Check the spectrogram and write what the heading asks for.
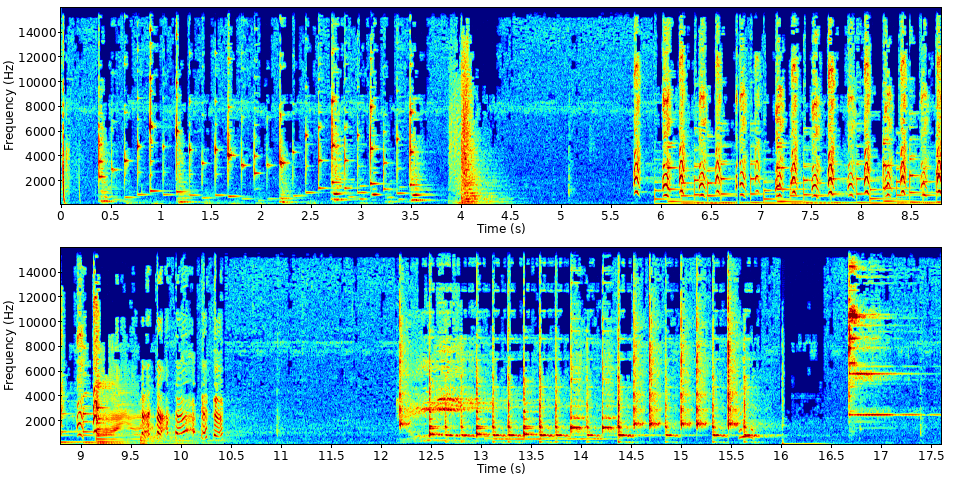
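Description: A Nintendo GameCube startup sound: bright, bubbly synthesized chimes and quick bouncing electronic notes in several bursts, ending on a short jingle, loud and clear with no voices.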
